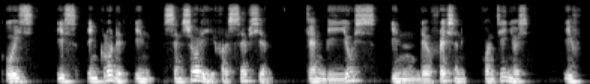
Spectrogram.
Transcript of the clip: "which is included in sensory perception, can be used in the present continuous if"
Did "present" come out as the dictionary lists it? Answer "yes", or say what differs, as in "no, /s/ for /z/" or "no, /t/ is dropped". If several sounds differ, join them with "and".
no, /f/ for /p/ and /s/ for /z/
